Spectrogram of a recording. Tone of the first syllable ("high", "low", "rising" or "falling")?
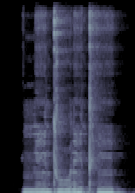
high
